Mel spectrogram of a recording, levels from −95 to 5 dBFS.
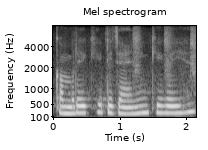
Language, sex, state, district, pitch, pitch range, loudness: Hindi, female, Bihar, West Champaran, 225 Hz, 220-235 Hz, -14 LUFS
